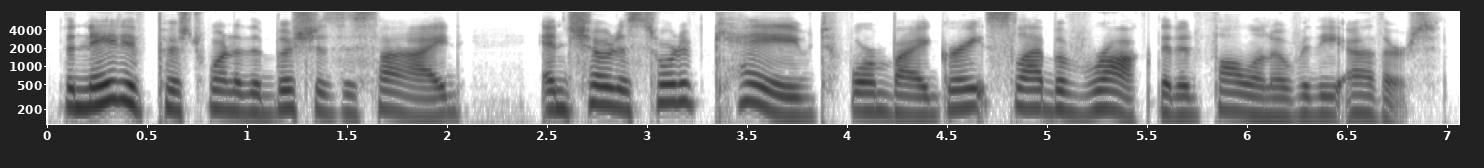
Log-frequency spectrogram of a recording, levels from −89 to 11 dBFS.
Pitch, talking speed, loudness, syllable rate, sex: 190 Hz, 230 wpm, -20 LUFS, 6.1 syllables/s, female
